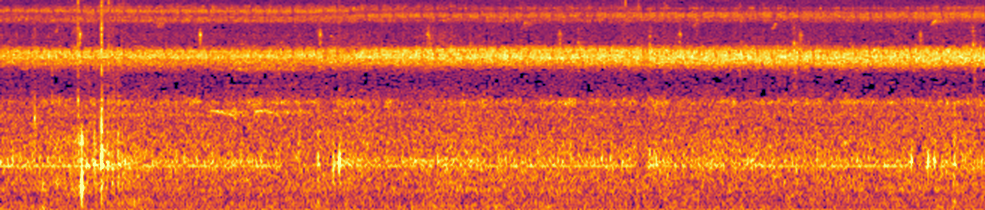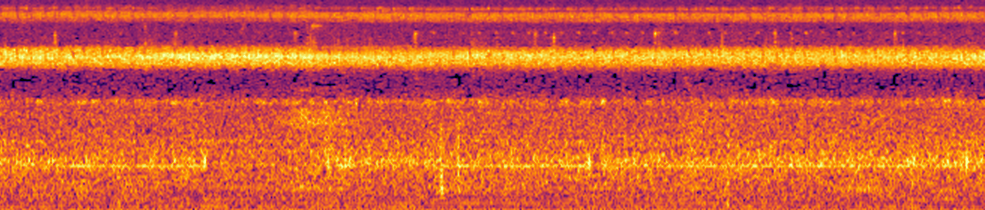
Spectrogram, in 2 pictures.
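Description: Faint, steady chorus of insects: a continuous high-pitched buzz with a fainter, higher band above it, over an otherwise near-silent background. A couple of small clicks just under a second in.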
